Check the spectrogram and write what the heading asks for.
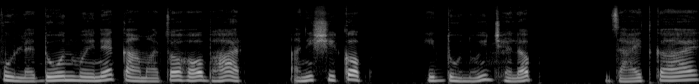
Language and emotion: Goan Konkani, fearful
